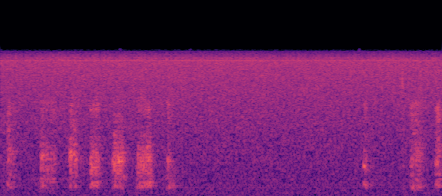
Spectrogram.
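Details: Jack Russell Terrier puppies, four weeks old, at a kennel: a quick run of six short squeaky yelps, a pause, then a few more soft squeals near the end.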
